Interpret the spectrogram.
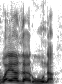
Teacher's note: ذال کا مخرج ہے زبان کا سرا اور اوپر کے دانتوں کے اندرون کنارے یا بیرون کناروں سے اب سا ذال ضا حروف لثویہ کو ادا کرتے ہیں.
